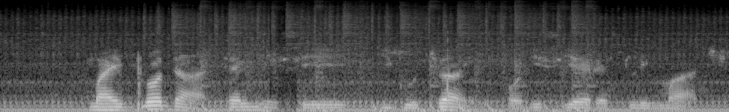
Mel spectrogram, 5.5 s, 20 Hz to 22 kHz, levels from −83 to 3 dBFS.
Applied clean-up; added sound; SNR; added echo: none; Drum kit + Engine; 5 dB; none.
